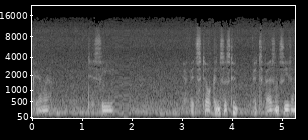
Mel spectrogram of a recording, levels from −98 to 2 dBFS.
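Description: From 1.68 to 1.95 s the sound breaks into a rapid machine-gun stutter, its longest run lasting 85 ms. This is Bluetooth stutter: 192 ms of audio went missing across 256 ms, and the receiver looped its last short slice until data resumed further along.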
